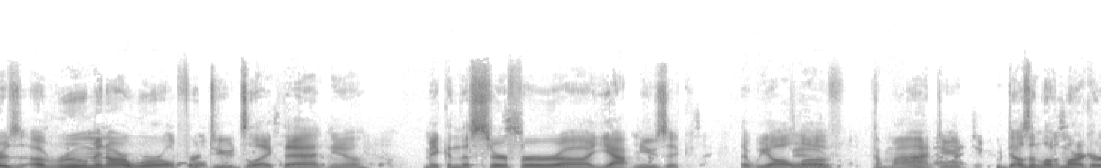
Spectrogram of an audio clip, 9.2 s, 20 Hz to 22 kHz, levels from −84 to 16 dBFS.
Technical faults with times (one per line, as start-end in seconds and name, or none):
0.21-0.57 echo leak
1.08-3.36 echo leak
4.00-4.39 echo leak
5.37-5.91 echo leak
6.95-7.13 echo leak
7.77-8.28 echo leak
8.78-9.18 echo leak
